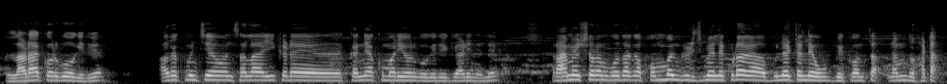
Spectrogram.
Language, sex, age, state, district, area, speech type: Kannada, male, 30-45, Karnataka, Chikkaballapur, rural, spontaneous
